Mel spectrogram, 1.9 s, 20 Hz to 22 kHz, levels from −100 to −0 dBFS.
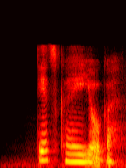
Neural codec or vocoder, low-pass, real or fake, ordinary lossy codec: codec, 24 kHz, 0.9 kbps, DualCodec; 7.2 kHz; fake; AAC, 32 kbps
